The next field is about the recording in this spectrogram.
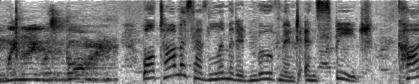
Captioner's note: voiceover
